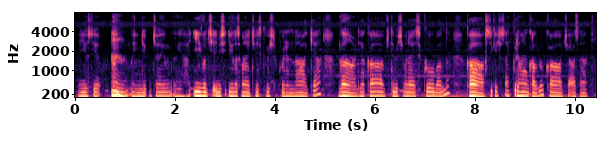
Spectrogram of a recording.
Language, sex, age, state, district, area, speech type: Kashmiri, male, 45-60, Jammu and Kashmir, Srinagar, urban, spontaneous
